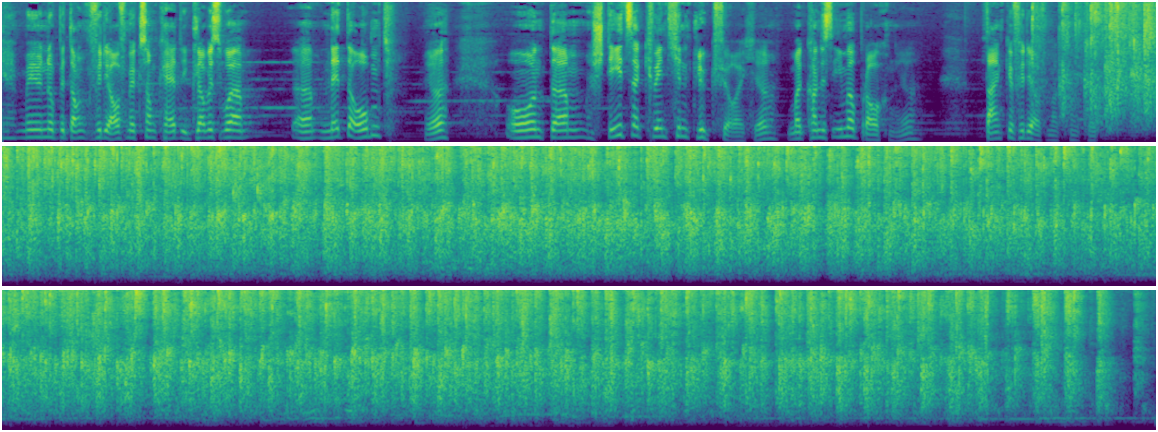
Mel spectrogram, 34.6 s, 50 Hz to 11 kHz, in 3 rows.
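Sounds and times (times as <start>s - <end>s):
speech: 0.1s - 11.1s
large crowd audience applause after a talk: 10.5s - 34.6s.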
